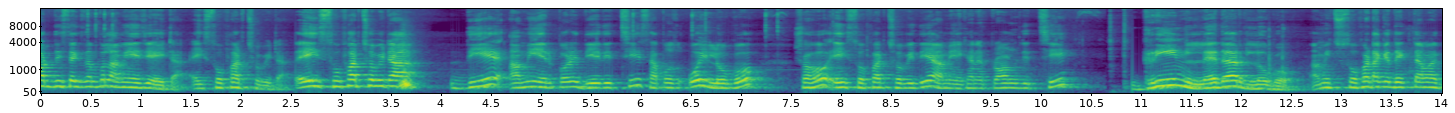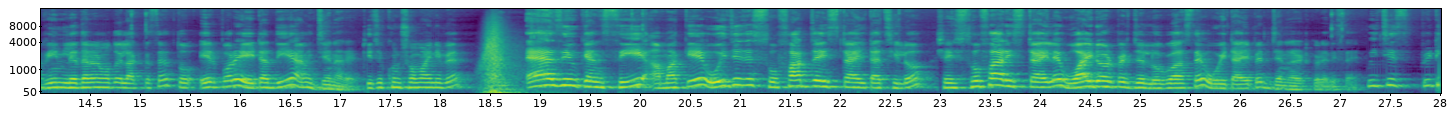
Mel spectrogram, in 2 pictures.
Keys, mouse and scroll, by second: 0.7 scroll, 0.9 click, 3.4 alt+`, 18.5 click, 23.0 click, 27.3 click.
